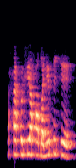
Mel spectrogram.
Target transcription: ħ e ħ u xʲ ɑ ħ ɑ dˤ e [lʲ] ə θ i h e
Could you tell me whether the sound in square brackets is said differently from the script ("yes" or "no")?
no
